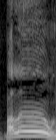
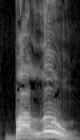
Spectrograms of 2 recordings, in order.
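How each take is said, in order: First: "balão" with "lão" stretched out long; drawn-out final syllable. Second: "Balão" loud and firm, weight on "lão"; stress on final syllable. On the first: Teacher repeating for the class, "balão" with lengthened "lão". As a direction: stretch the end of "balão" to expose the stress. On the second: Teacher giving an example word, "Balão" loudly stressed on "lão". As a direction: announce "Balão" strongly, hitting "lão". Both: Shown as a demonstration. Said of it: "a sílaba tônica é a última".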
